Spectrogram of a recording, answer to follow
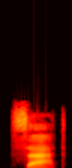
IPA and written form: sˈæt (sat)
